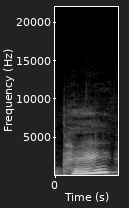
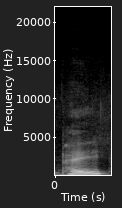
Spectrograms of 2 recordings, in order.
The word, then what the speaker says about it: Peir: So I always say, oh, you just remember Peir Paul, Peir? Yep. So that's the way to say my name. So hello, I'm Peir, namaste.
